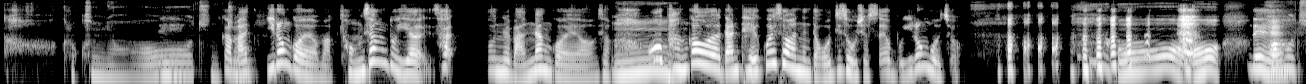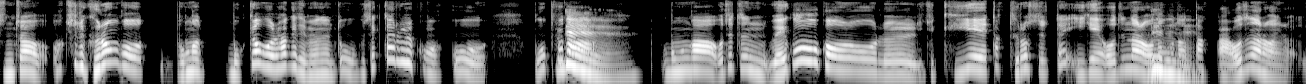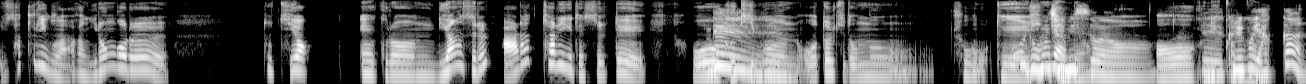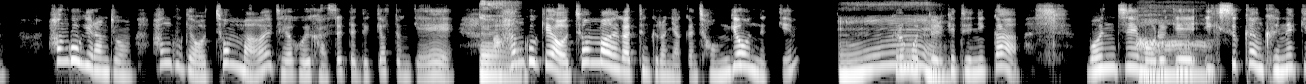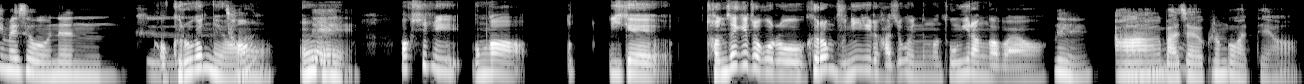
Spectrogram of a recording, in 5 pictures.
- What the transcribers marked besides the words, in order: other noise; other background noise; laugh; background speech; laugh; tapping
- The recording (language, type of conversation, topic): Korean, podcast, 가장 기억에 남는 여행 에피소드가 무엇인가요?
- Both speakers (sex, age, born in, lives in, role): female, 20-24, South Korea, Japan, host; female, 50-54, South Korea, Italy, guest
